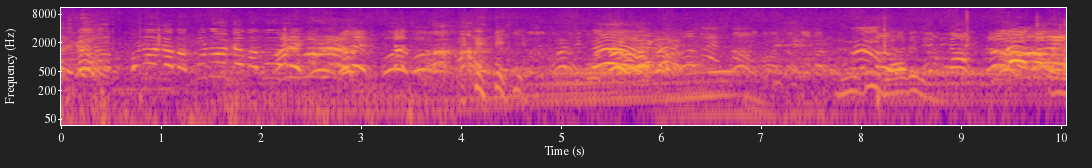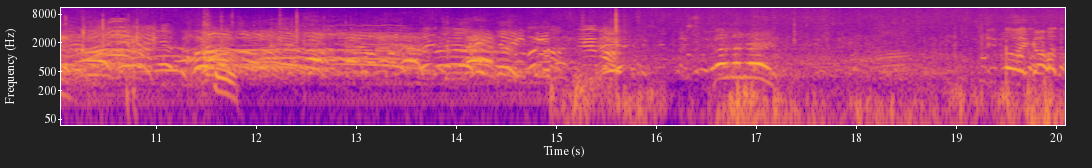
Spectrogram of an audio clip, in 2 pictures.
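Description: A crowd of spectators shouts and cheers from the sidelines outdoors.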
